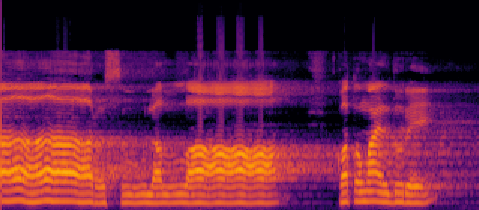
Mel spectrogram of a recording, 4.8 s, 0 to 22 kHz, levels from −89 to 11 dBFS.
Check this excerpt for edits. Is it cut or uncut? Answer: uncut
